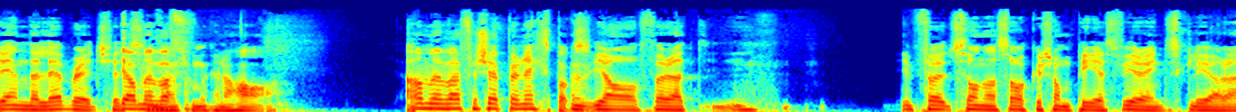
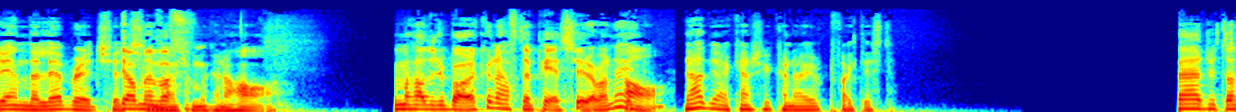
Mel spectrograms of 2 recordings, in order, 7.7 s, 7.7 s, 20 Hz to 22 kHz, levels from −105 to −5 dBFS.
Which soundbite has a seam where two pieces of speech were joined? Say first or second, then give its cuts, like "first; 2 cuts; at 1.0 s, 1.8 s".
second; 2 cuts; at 2.4 s, 4.2 s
